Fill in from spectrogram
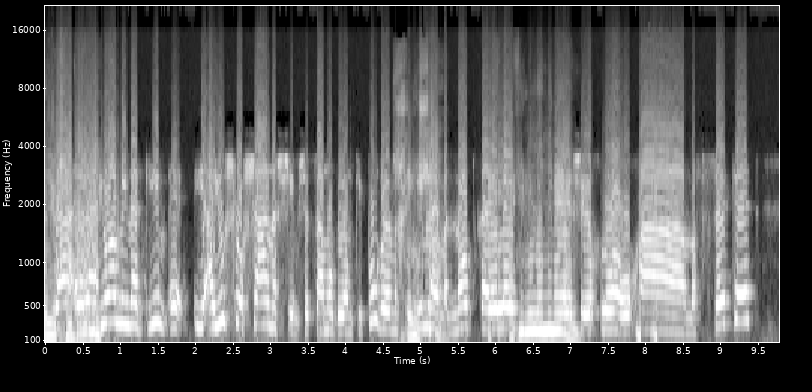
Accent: Northern District, Israel; אני גדלתי בקיבוץ, כמו שאמרת, של השומר הצעיר בקיבוץ יחיעם

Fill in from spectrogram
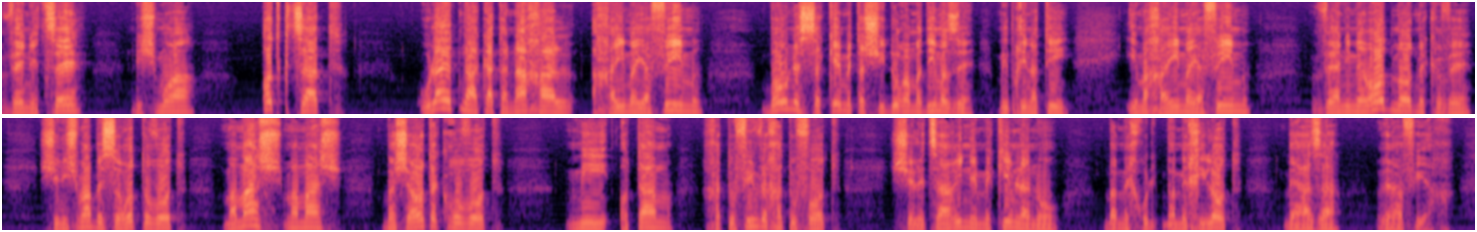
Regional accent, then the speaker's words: Kfar Saba, Central District, Israel; אני יליד כפר סבא, אני תושב כפר סבא, אני מחלק את זמני בארץ ובחול

